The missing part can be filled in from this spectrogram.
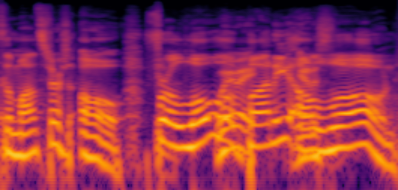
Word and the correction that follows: Monstars: You got to say Monstars. – Monstars.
